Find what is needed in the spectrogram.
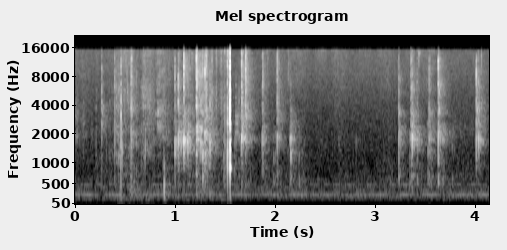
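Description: Crinkling and crackling of a Kinder Joy egg's wrapper being peeled open by hand, in scattered bursts, with one sharp click about one and a half seconds in.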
